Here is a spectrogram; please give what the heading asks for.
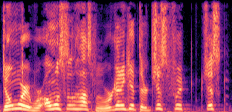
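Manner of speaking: rushed panicked father reassuring; mock frantic reassurance. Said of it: "Peter's like".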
